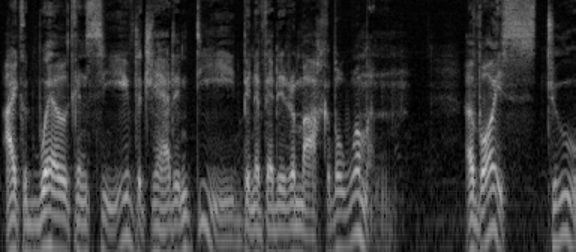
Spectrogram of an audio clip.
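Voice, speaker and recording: A male audiobook narrator reads literary prose with very lively intonation. His voice is mid-pitched and bright, captured very dry. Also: breathy edge, no room sound.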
